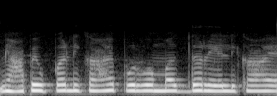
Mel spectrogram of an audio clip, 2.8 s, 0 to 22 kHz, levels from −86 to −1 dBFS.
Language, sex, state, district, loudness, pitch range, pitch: Hindi, female, Delhi, New Delhi, -14 LUFS, 225-240 Hz, 230 Hz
